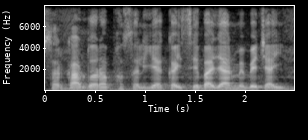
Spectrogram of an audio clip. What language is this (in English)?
Bhojpuri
